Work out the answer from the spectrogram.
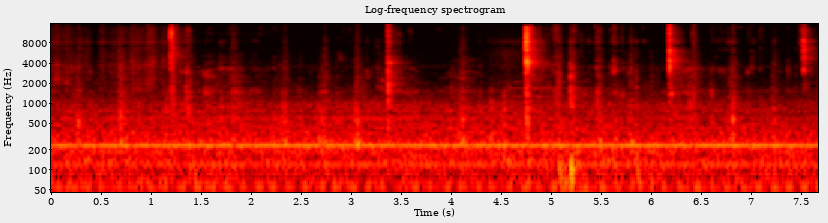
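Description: Close-up eating sounds: quiet chewing with a few sharp clicks and smacks as a fork goes to the mouth. A steady low hum runs underneath.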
